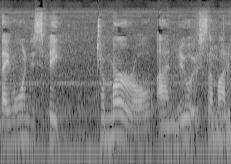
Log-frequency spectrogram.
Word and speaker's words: Muriel: the way Or he just pronounced Muriel was Merle. Merle, like M-E-R-L-E, like Haggard.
